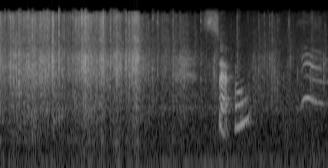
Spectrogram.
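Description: Tissue paper rustling and crinkling as it is pulled back from a shoe box. Near the end, two short high-pitched voice sounds, a squeal and a laugh.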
